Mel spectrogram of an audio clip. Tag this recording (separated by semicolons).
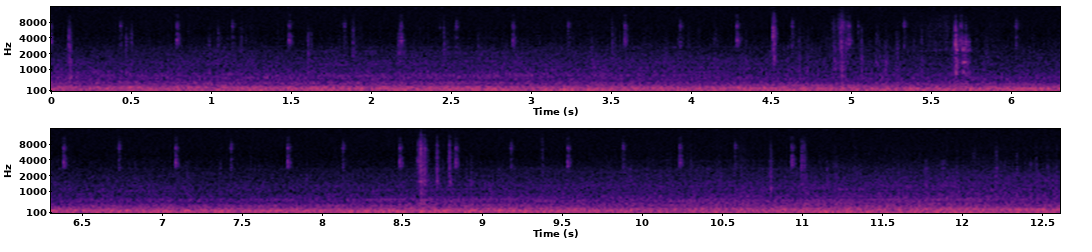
drive; engine; car; car-indicator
